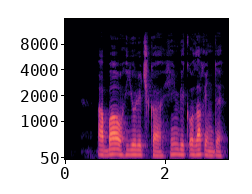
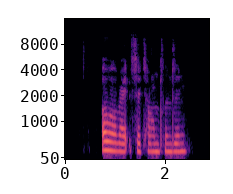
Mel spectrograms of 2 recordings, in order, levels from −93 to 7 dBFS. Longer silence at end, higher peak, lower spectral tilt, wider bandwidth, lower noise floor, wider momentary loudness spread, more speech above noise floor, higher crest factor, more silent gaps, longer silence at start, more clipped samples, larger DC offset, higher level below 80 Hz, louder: second, 0.1 s vs 0.5 s; about the same, -8 dBFS vs -10 dBFS; about the same, -7 dB/octave vs -7.5 dB/octave; about the same, 10.5 kHz vs 9.8 kHz; about the same, -74 dBFS vs -71 dBFS; first, 12 LU vs 9 LU; first, 47 dB vs 43 dB; about the same, 18 dB vs 20 dB; neither; about the same, 0.65 s vs 0.75 s; neither; neither; about the same, -62 dBFS vs -64 dBFS; about the same, -27 LUFS vs -29 LUFS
